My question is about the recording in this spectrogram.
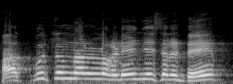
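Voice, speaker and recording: A man's voice: very high voice, moderate pace. A man, a doctor, giving a humorous talk to students, telling anecdotes and speaking straight to his audience. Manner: jokey storyteller, addresses audience directly. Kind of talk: humorous motivational speech with anecdotes.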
